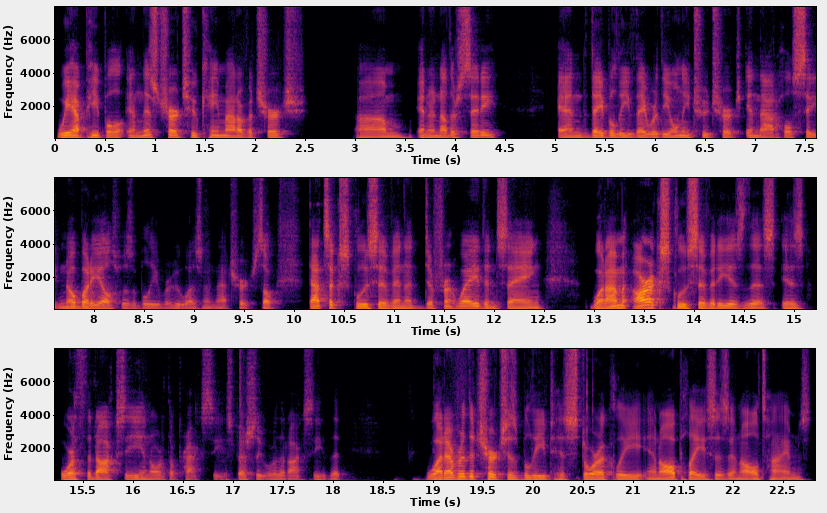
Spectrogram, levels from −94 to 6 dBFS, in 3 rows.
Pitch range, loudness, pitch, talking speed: 105-125 Hz, -27 LUFS, 115 Hz, 190 wpm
